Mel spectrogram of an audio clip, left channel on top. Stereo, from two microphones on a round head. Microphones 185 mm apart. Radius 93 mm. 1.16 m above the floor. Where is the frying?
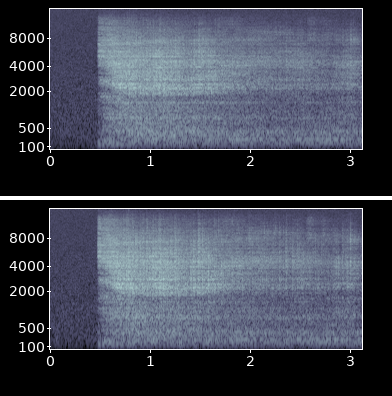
30° right (ahead or behind), 4 m.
